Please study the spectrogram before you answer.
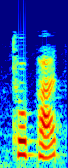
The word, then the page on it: topaz: Bas-Rhin; Herrlisheim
